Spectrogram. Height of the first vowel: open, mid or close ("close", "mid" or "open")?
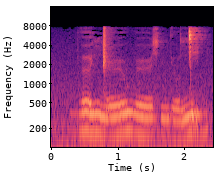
mid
